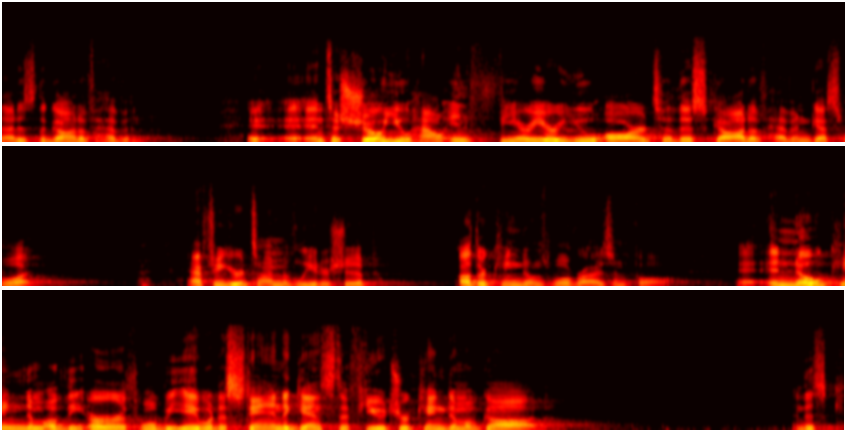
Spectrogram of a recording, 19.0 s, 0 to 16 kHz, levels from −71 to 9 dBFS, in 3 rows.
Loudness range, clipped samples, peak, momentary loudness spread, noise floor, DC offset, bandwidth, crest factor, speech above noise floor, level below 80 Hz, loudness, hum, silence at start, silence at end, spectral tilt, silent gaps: 7 LU; under 0.1%; -4 dBFS; 13 LU; -67 dBFS; under 0.1%; 12 kHz; 20 dB; 44 dB; -72 dBFS; -23 LUFS; none; 0 s; 0 s; -4.5 dB/octave; none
